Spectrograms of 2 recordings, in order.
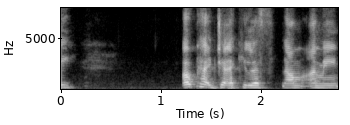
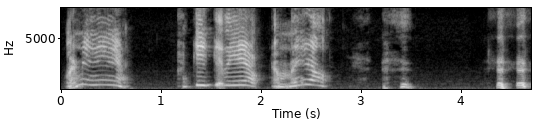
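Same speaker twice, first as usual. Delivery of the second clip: high squeaky parrot pleading, much higher; 12 semitones higher than usual. Retold or imitated. Repeating the parrot story for Kathy, high parrot impression. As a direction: squawk it like the caged parrot. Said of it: "retells parrot for Kathy".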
